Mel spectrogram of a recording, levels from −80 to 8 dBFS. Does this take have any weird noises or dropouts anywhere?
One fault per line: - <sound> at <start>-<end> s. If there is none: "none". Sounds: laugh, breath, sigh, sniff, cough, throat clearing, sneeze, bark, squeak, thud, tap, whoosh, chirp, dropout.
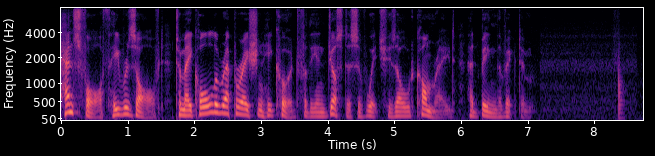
- thud at 8.3-8.5 s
